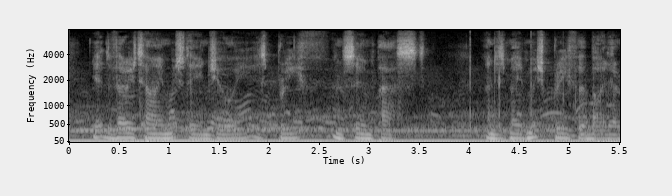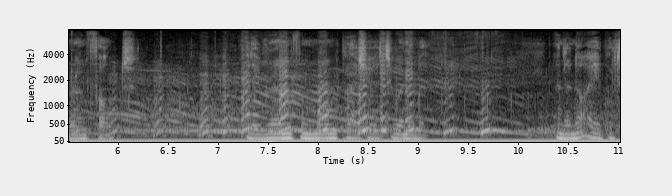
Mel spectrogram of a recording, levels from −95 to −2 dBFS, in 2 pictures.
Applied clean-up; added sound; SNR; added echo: none; Crowd / Race car, auto racing / Accelerating, revving, vroom; 11 dB; none.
